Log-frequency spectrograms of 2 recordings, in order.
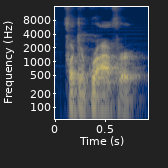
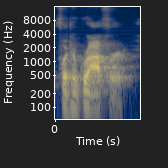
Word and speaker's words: photographer: No, actually, it is not pronounced photographer. Most of the people may pronounce the word photographer. because they think that this is photo, this is graph, and this is photographer. No, the pronunciation is see, photographer.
